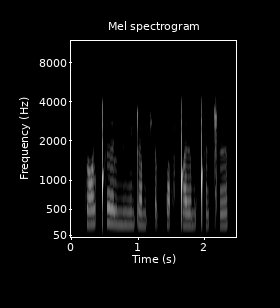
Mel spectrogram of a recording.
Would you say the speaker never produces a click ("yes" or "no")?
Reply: no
